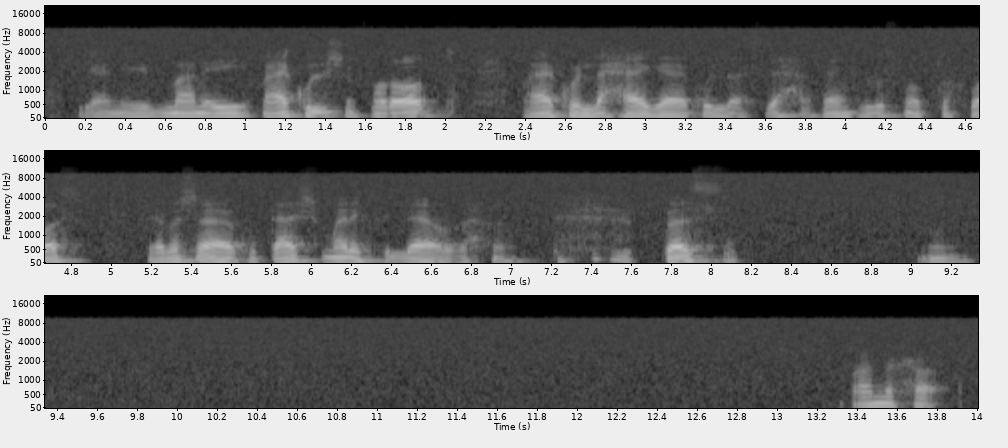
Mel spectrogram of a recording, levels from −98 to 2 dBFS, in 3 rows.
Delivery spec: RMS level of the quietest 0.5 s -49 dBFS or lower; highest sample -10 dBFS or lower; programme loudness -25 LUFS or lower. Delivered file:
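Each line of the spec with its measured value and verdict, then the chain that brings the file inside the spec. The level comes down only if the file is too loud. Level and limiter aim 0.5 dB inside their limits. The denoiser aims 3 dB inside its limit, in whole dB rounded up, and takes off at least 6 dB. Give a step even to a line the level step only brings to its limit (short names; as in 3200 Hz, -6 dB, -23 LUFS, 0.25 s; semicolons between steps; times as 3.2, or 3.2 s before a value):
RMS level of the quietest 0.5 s -55 dBFS: OK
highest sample -15.5 dBFS: OK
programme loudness -34.0 LUFS: OK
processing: none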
